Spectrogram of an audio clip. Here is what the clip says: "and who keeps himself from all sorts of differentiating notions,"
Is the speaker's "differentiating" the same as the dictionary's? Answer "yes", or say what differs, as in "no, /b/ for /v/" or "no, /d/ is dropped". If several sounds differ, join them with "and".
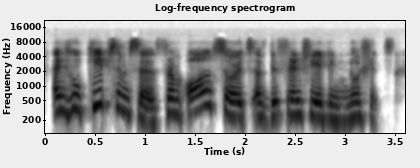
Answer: yes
